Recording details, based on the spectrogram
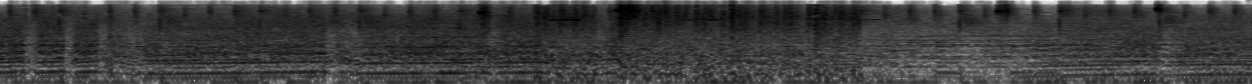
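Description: Art of Rally video game rally car driving continuously, with a steady engine drone and gravelly crackle that stays loud throughout and has no voices.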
